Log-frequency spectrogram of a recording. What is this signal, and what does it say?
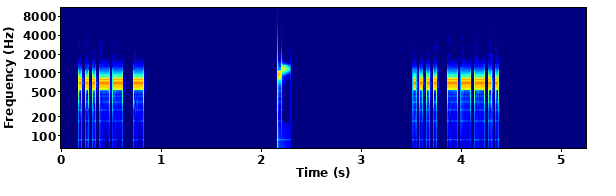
Morse code, heard as a keyed tone, about 36 wpm, 700 Hz. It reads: 3T H8
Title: Single-Letter Single-Number 35wpm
